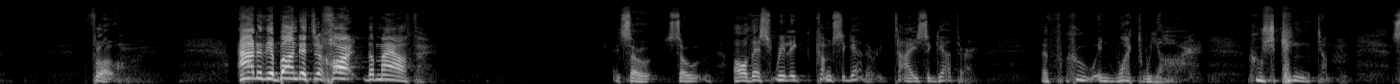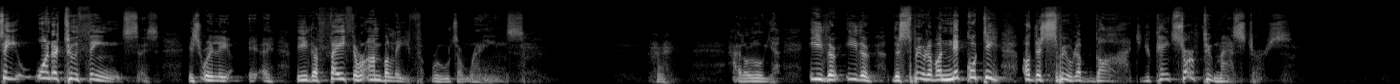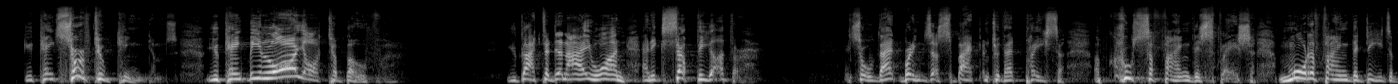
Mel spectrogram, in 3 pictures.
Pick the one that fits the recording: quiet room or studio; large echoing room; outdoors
large echoing room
